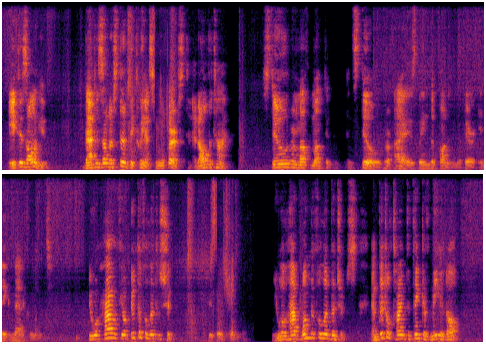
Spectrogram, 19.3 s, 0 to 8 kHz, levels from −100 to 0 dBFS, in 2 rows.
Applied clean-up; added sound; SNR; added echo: neural separator model SepFormer DNS4.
